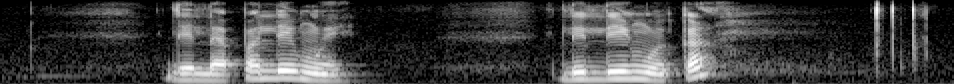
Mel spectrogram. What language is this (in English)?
Tswana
